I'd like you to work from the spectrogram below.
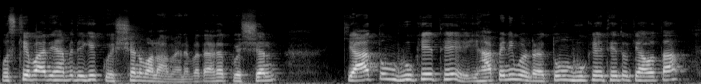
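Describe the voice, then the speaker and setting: A man teaching English grammar, patiently repeating each example slowly word by word. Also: sits high, animated, darkish tone. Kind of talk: explaining grammar lesson.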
